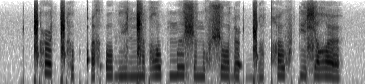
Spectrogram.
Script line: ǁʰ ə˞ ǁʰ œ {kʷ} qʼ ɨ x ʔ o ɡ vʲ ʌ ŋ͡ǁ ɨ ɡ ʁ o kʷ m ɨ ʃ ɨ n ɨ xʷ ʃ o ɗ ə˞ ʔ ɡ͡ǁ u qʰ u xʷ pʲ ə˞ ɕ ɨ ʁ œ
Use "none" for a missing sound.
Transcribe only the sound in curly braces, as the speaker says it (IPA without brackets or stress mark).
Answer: kʷ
